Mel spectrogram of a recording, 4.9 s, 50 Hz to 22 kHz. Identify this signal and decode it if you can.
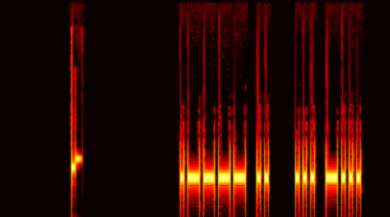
Morse code, heard as a keyed tone, about 25 wpm, 700 Hz. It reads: 1I SB
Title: Winter Field Day Exchanges Encore 25wpm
